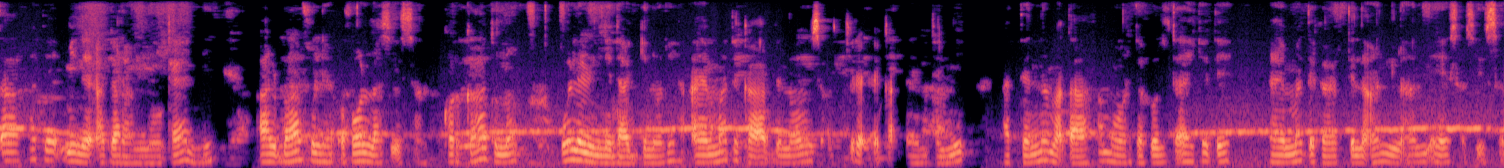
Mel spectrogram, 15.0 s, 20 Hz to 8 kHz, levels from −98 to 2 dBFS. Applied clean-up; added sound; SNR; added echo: none; Wind; 9 dB; none.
